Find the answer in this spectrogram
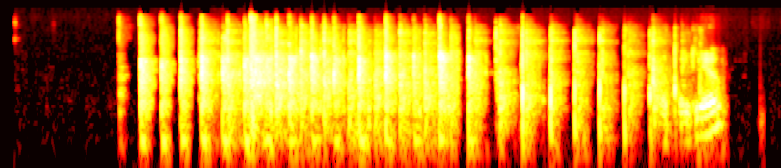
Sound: applause

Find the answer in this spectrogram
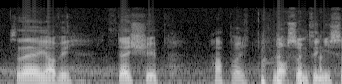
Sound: laughs

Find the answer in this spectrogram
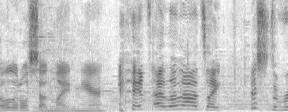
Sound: laughing

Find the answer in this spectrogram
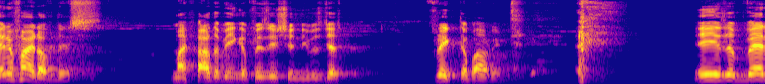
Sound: laughs

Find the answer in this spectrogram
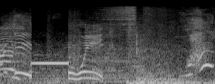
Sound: beep

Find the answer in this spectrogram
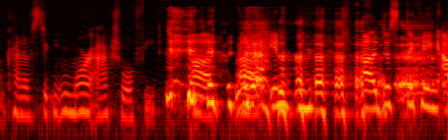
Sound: group laughing

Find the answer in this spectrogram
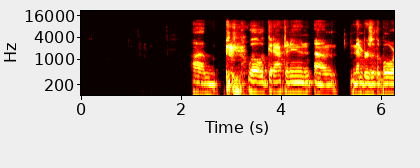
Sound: clears throat

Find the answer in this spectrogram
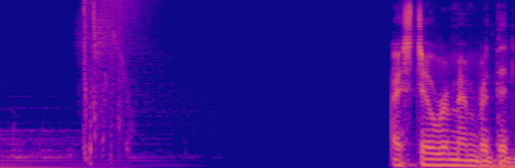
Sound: static hissing

